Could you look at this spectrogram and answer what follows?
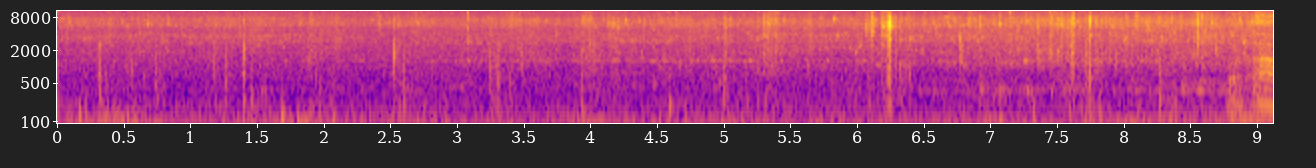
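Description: Treated wastewater from a sewage treatment plant pours out in a steady rushing flow, with wind buffeting and a few knocks and clicks nearby; no distinct talking stands out over the water.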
